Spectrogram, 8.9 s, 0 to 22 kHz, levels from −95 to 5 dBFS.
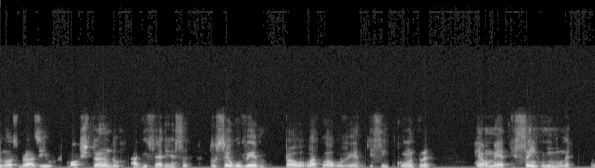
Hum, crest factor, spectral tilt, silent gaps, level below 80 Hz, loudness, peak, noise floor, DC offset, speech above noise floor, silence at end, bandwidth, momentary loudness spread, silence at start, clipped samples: none; 16 dB; -7 dB/octave; none; -60 dBFS; -18 LUFS; -2 dBFS; -48 dBFS; under 0.1%; 31 dB; 0 s; 7.4 kHz; 14 LU; 0 s; under 0.1%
